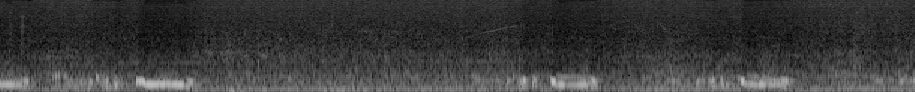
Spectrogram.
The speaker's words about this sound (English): By northern India's Lake Pichola, rock doves roost on a windowsill at water's edge.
